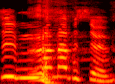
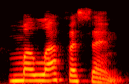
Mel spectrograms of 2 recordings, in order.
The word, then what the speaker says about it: Maleficent: Like, just Malnificent for your health.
